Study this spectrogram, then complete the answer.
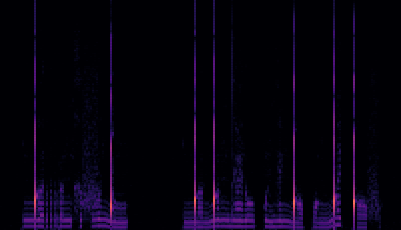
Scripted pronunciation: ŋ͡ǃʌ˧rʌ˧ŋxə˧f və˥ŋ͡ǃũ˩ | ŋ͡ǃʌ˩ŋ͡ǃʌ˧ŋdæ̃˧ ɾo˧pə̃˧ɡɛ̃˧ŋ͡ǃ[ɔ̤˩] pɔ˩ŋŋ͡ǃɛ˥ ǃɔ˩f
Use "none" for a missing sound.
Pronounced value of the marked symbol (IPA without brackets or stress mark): ɔ˩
